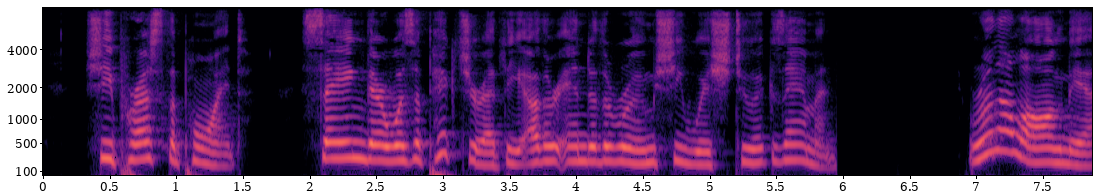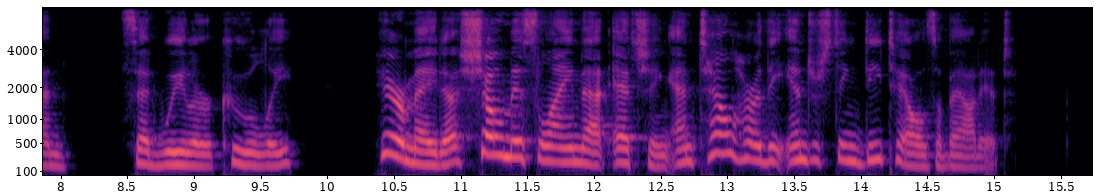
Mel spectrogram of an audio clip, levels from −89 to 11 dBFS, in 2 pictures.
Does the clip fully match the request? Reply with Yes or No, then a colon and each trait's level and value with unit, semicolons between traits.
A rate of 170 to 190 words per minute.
No: average, 155 wpm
